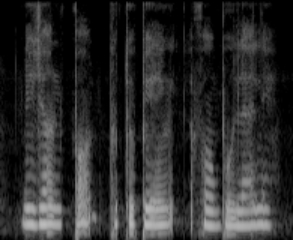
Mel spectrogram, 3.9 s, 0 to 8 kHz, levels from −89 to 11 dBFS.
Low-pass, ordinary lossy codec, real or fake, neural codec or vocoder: none; none; fake; codec, 16 kHz, 4 kbps, FreqCodec, larger model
